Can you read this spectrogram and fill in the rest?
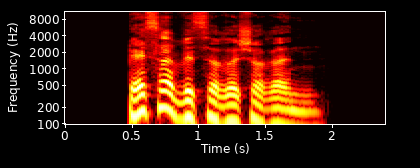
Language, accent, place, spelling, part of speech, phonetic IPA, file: German, Germany, Berlin, besserwisserischeren, adjective, [ˈbɛsɐˌvɪsəʁɪʃəʁən], De-besserwisserischeren.ogg
- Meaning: inflection of besserwisserisch: 1. strong genitive masculine/neuter singular comparative degree 2. weak/mixed genitive/dative all-gender singular comparative degree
